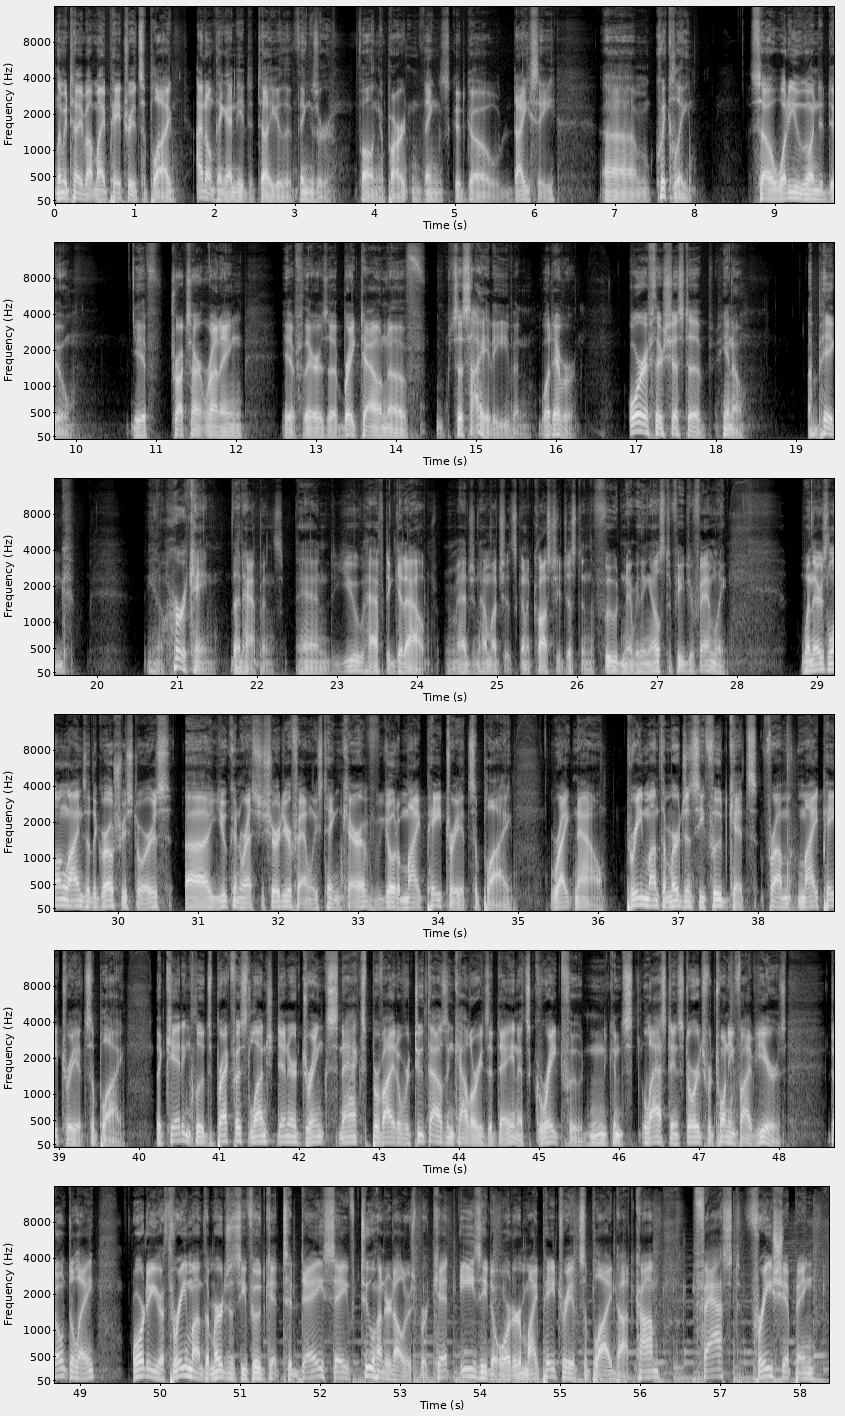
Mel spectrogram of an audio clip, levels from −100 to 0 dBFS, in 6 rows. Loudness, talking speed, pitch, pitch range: -18 LUFS, 175 wpm, 90 Hz, 75-100 Hz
